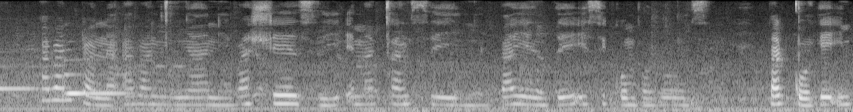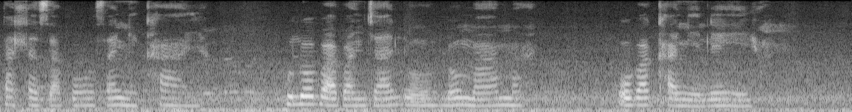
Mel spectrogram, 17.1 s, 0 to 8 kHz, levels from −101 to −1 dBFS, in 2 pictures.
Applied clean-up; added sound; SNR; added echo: none; Subway, metro, underground; 5 dB; none.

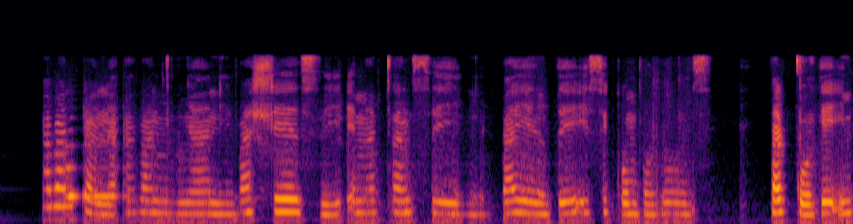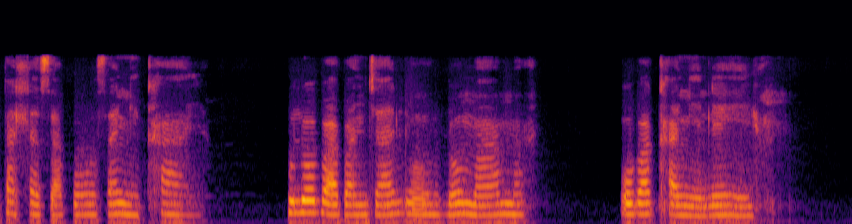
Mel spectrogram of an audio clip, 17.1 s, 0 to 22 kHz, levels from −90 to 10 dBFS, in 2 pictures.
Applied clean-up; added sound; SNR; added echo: neural mask model RNNoise.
